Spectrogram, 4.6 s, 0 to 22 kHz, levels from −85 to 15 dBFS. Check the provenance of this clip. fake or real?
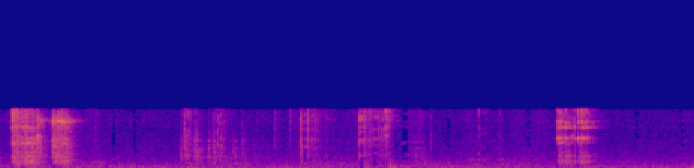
fake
